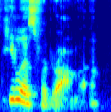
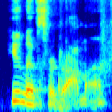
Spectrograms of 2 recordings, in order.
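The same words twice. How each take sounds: First: Said in the usual way. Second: Whispered. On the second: Real, not acted. Vlogger gossiping to viewers, whispered. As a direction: repeat it in a whisper.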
